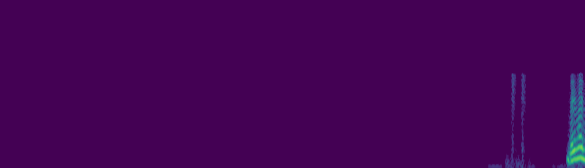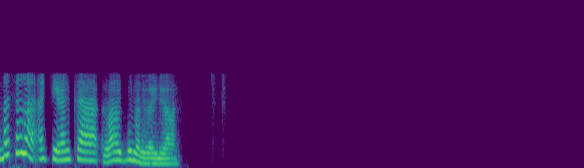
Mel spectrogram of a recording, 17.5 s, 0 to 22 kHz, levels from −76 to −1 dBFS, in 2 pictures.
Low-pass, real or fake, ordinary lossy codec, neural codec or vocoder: 3.6 kHz; fake; none; codec, 16 kHz, 0.5 kbps, FreqCodec, smaller model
